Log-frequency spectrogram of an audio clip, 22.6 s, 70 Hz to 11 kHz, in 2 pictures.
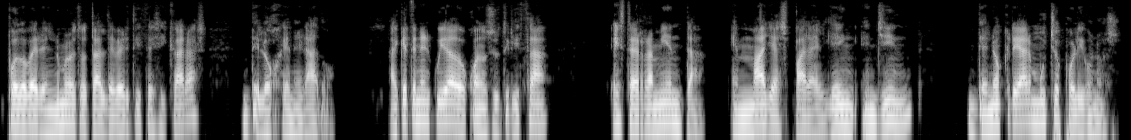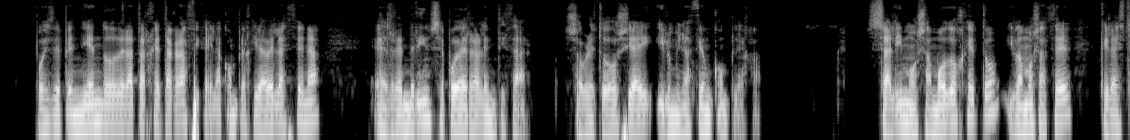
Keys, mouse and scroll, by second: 20.8 Tab, 22.0 n.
